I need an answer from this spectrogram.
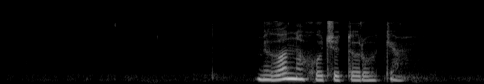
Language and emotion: Russian, sad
